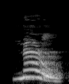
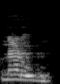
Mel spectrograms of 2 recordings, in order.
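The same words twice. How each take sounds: First: Said in the usual way. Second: "narrow" with the final W sounded; mispronunciation. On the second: Shown as a demonstration. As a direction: add an extra "wi" to the end of "narrow". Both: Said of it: "not narrow".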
